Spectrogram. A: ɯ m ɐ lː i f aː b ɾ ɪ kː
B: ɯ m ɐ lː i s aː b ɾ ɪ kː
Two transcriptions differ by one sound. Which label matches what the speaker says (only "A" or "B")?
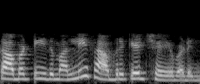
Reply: A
